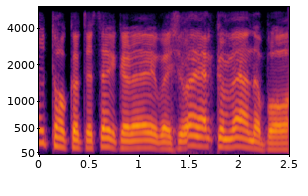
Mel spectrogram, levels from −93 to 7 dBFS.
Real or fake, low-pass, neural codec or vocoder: fake; 5.4 kHz; codec, 16 kHz in and 24 kHz out, 0.4 kbps, LongCat-Audio-Codec, two codebook decoder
